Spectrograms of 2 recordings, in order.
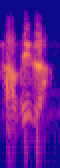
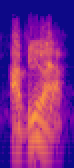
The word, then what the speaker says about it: Avila: Just to give you a little taste, this is how you pronounce his name. His name is Avila. Avila. Yep. Avila. That's his name. Avila. That's right. The correct pronunciation. It's a Cuban name.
